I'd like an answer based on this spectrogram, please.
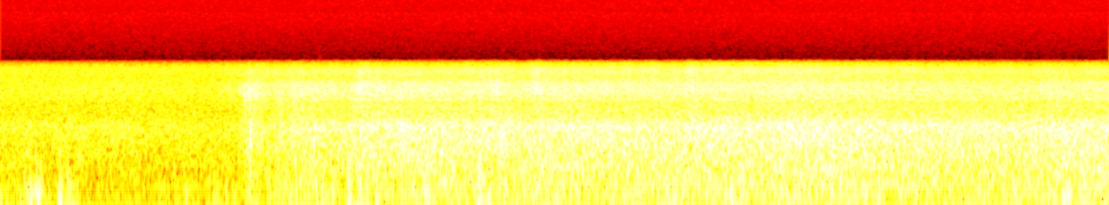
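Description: Ocean surf: a wave breaks about two seconds in, and its foaming wash then runs on steadily and loud. Wind gusts on the microphone make low thumps before the break.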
